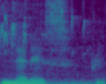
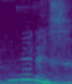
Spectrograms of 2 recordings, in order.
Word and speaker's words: nene: In Hawaii they're known as nenes, and that's spelled N-E-N-E. Nenes.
